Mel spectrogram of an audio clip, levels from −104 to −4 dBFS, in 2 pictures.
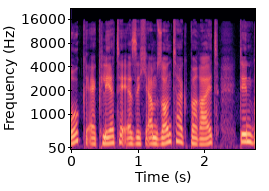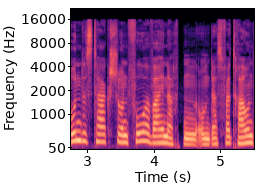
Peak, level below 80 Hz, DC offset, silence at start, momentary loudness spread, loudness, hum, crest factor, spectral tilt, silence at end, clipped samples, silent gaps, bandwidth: -8 dBFS; -62 dBFS; under 0.1%; 0 s; 5 LU; -22 LUFS; none; 14 dB; -5.5 dB/octave; 0 s; under 0.1%; none; 16 kHz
